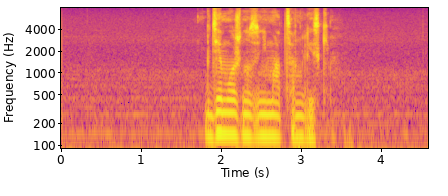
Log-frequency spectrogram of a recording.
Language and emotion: Russian, neutral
